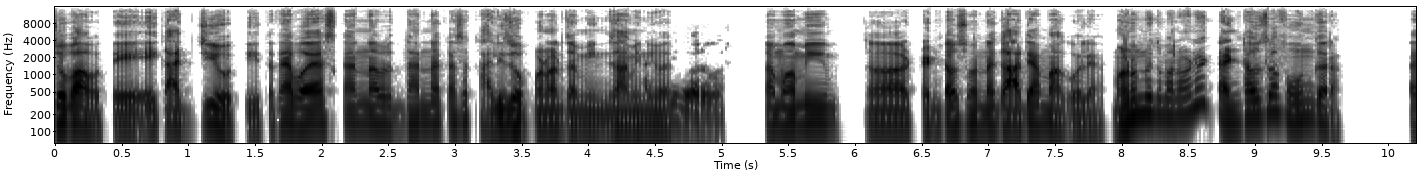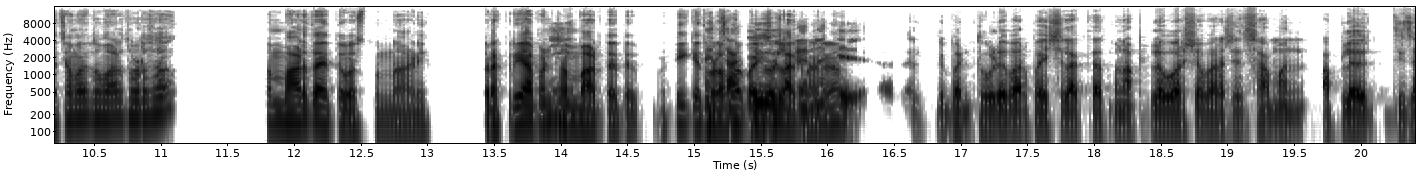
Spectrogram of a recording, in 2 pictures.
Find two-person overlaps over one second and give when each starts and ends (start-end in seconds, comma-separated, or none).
14.8-16.1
